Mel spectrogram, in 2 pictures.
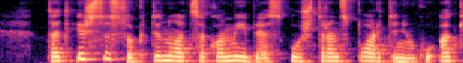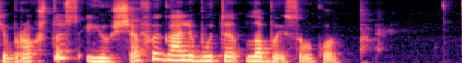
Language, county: Lithuanian, Alytus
